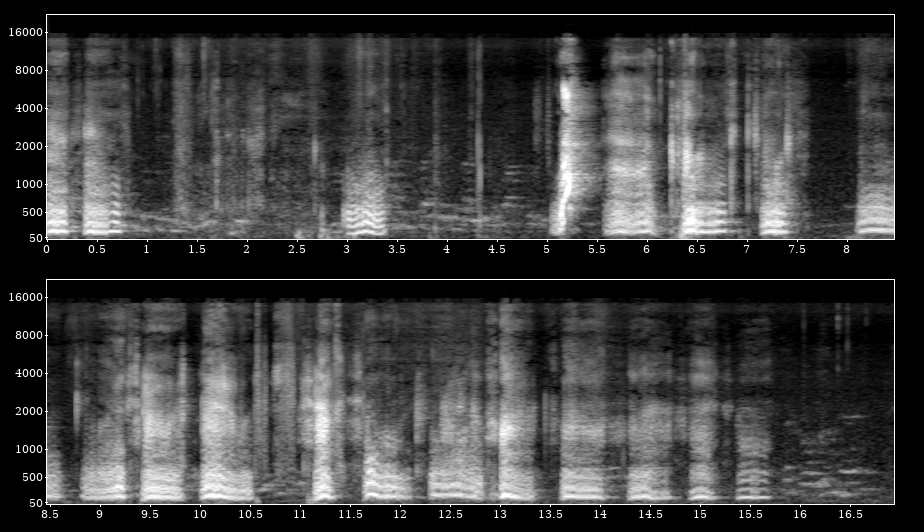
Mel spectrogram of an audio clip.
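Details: Indian Spitz puppy, also called Indian Pomeranian, angry: series of short harsh growls and barks in bursts, mostly low and mid pitched, repeated roughly every half second from five seconds on, with brief pauses.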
